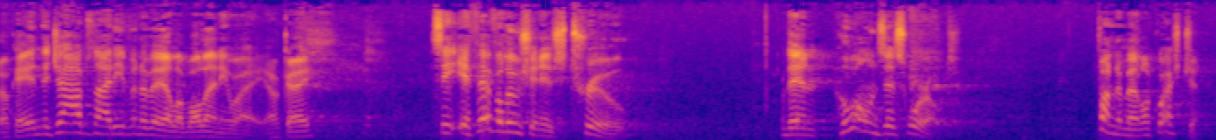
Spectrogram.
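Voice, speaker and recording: A man's voice: on the high side, sharp tone, husky, big-room sound. A middle-aged man giving a lecture-style sermon, preachy and folksy, firing off rhetorical questions. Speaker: creationist ministry speaker.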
